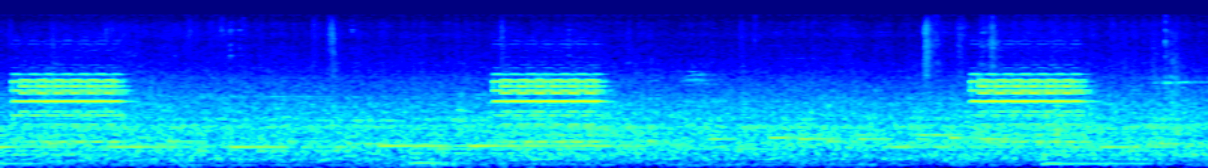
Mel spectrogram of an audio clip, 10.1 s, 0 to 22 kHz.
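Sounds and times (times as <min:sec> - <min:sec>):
desk telephone ringing: 0:00.1 - 0:01.1, 0:04.1 - 0:05.1, 0:08.1 - 0:09.2.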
